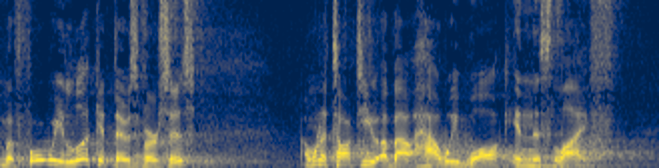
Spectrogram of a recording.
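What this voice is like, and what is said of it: South Carolina country accent. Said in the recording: “I'm from South Carolina. Some of you could probably pick up the accent. And I'm also a country boy... So if you hear some weird accent”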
